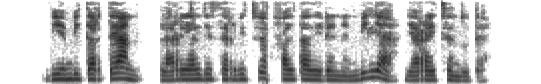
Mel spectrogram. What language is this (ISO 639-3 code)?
eus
